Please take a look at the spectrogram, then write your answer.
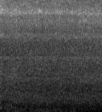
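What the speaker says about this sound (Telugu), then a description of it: "ఇక్కడ వాటర్ కూడా ఫ్లో, సైడ్ నుంచి వాటర్ ఫ్లో." Floodwater rushes under the Moosarambagh bridge in Hyderabad, a steady, dense broadband roar of flowing water with no pauses and no voices.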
